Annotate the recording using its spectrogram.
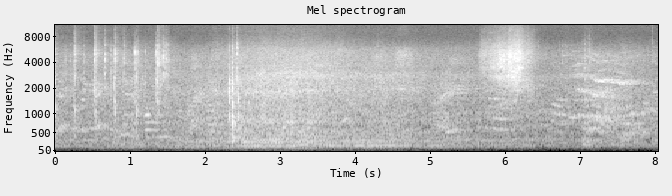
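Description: Metal parts of a VE distributor diesel injection pump being handled as its drive shaft is pushed into the pump housing: a quick run of light clicks, then a sharper knock about two and a half seconds in, with handling noise and a brief hiss near the end.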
